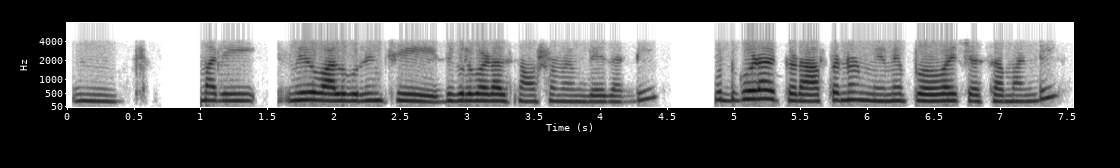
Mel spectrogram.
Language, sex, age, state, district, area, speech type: Telugu, female, 18-30, Andhra Pradesh, Annamaya, rural, conversation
